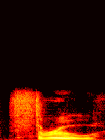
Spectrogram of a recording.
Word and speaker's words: through: the word through okay so now this time the o-u-g-h is an oo sound the word is through through okay one more time end with that ooh sound only okay through through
